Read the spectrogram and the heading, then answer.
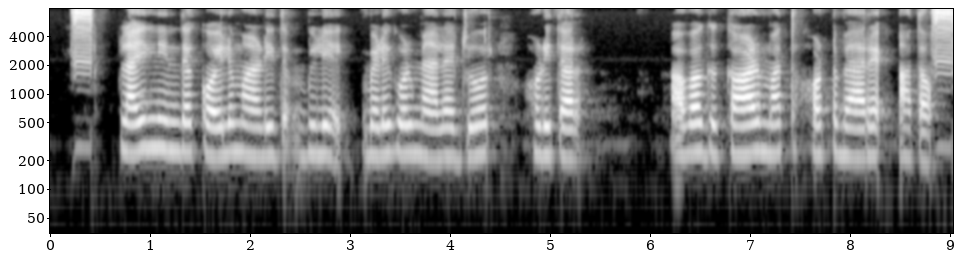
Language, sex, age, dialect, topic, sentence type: Kannada, female, 18-24, Northeastern, agriculture, statement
